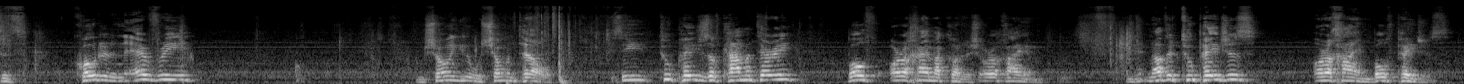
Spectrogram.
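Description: The high-pitched, slightly mellow voice belongs to a rabbi delivering a Torah lecture full of stories. He is emphatic, repeats himself and asks rhetorical questions; the room echoes, and faint background noise is audible.

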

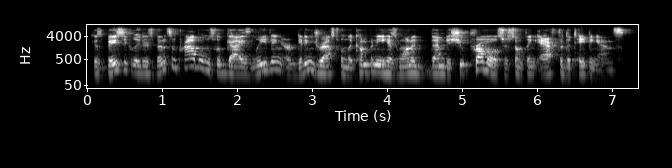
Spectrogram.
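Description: A man's voice: mid-range voice, lively intonation, brisk, fairly bright tone. A man co-hosting a podcast, chatting and commenting on a wrestling match in a casual, conversational way. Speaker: podcast co-host watching wrestling. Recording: dull lo-fi sound.

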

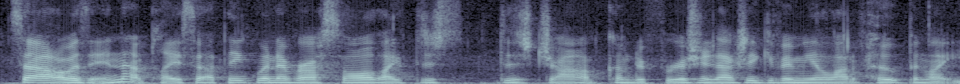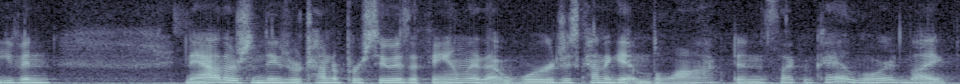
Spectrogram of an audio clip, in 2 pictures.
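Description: Fast-talking, chatty woman host. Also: lowish voice, fairly even intonation. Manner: quick, chatty, with frequent "like". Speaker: podcast host, play therapist. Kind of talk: casual podcast conversation.

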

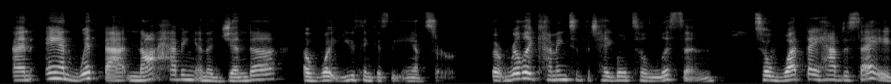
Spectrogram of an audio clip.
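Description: A woman's voice: medium pitch, vocal fry, a bit bright. A woman co-hosting a podcast who affirms and builds on the guest's points with enthusiasm in a casual chat.

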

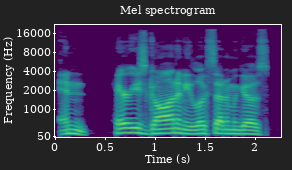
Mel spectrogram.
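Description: A man guest on a podcast, telling a story in animated casual chat and swearing for emphasis. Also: medium pitch, a little fast, no room sound, studio quality.

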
